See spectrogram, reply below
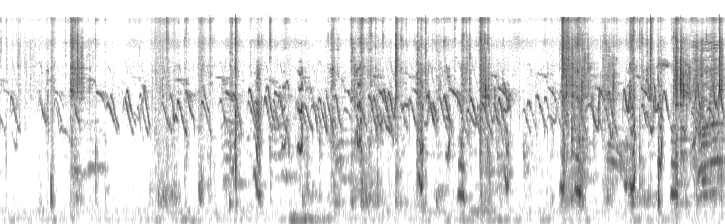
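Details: Grey francolin chicks of the Sindhi type feeding, uttering rapid series of short, falling, whistled peeps, many overlapping, punctuated by louder clicks and rustles.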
